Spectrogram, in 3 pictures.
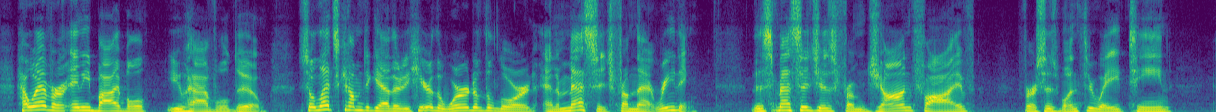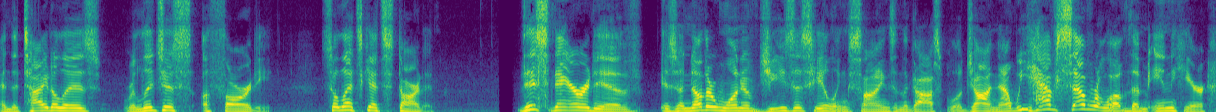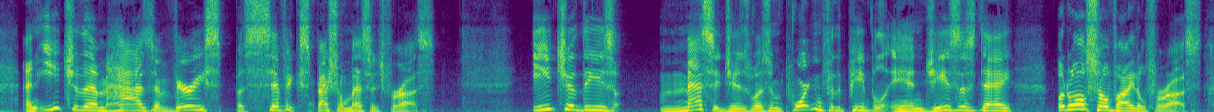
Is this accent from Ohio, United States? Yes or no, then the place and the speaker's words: no; New York City, New York, United States; growing up in Rosedale, Queens, located in New York City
